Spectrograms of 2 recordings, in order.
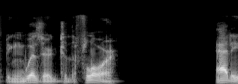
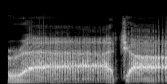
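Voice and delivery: beast voice; 11 semitones lower than usual. Acted. Beast answers in its own tongue.

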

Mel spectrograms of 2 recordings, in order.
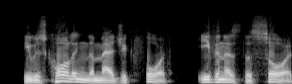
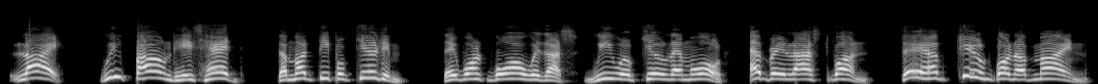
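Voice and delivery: very high, loud ranting voice; high-pitched, outraged war cry; enraged old leader; 4 dB louder than usual. Acted. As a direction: shriek accusations in an old man's fury. Old leader rages at Richard.

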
